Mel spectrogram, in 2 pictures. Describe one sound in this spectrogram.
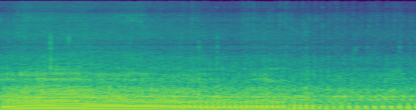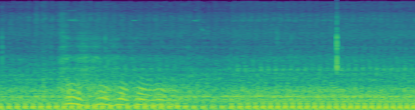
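A motorcycle engine thumps steadily at low speed.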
